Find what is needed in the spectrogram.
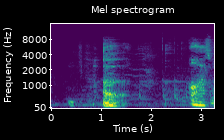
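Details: Male gym-goer burping during an eating challenge: two loud, low, voiced adult belches, with faint music in the background.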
